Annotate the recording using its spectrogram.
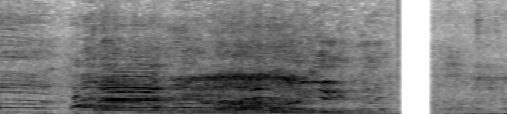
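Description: A man recites loudly in a singing voice through a microphone and loudspeakers.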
